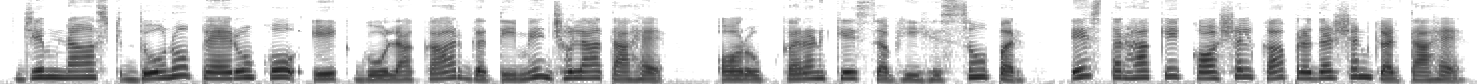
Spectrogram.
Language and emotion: Hindi, neutral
